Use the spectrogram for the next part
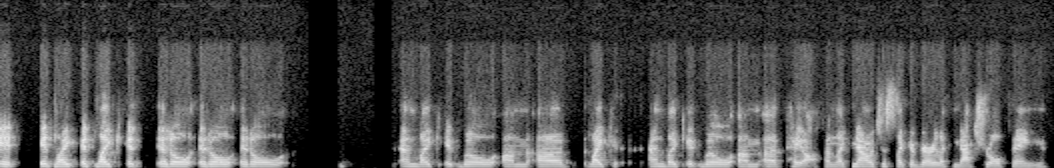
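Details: Adult woman who stutters and reports that her stutter becomes severe in some situations: stuttering.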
